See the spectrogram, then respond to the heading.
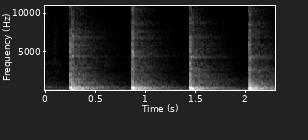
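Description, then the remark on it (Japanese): Four evenly spaced beatboxed bass drum kicks: a voice demonstrating the most basic beatbox (voice percussion) sound, a 'bo' pushed out from the lips. The thumps are punchy and low, each hit fading quickly, fairly loud, with no talking. “それではですねビートボックス、まあ、ボイスパーカッションとも言いますけれどもまあ、一番基礎的なね、はい、部分から言いますとバスドラムっていう音がありましてバスドラム、えー、実際にちょっとじゃあ音を出してみたいと思いますはいお願いします”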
